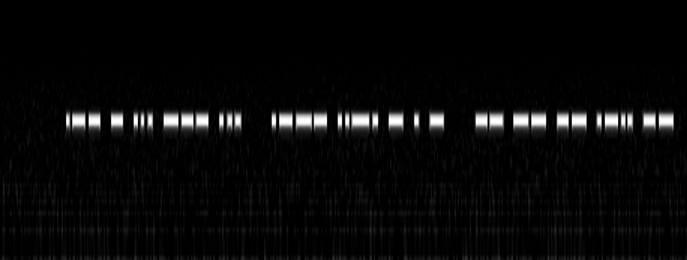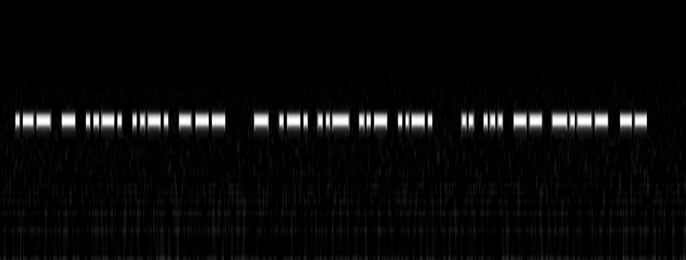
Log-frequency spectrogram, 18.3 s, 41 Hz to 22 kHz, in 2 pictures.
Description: Morse code, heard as a keyed tone, hand-sent with a straight key, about 24 wpm, 1190 Hz. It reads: WTSOS JFTET MMMLM WTFFO TRUUF ISMYM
